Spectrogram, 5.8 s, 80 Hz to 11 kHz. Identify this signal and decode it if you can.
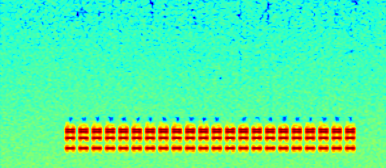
Telephone call progress tone (North American plan), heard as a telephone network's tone, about 1400, 2050, 2450, 2600 Hz, 0.1 s on and 0.1 s off. Off-hook warning tone.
